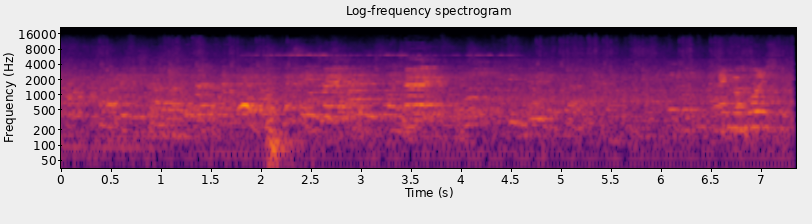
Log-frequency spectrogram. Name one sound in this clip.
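Several men and women talk and call out nearby.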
